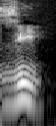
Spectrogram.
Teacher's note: the Z actually is a kind of alveolar sound. So that means the tip of the tongue doesn't come in between.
